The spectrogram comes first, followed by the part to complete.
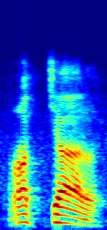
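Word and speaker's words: Rajjāl: rahimahullah dia adalah rajal yaitu rnya di Fathah jimnya di tasdid yang terakhir adalah lam jadi bacanya rajjal toib Ibnu boleh unfuah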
